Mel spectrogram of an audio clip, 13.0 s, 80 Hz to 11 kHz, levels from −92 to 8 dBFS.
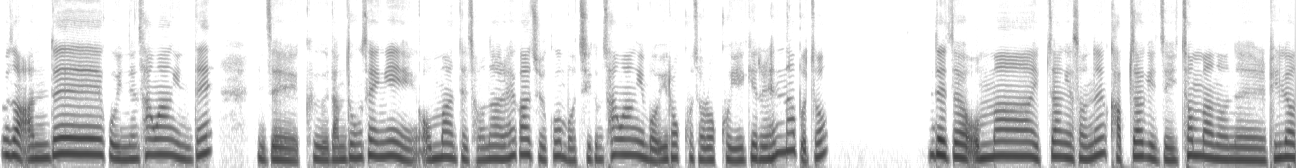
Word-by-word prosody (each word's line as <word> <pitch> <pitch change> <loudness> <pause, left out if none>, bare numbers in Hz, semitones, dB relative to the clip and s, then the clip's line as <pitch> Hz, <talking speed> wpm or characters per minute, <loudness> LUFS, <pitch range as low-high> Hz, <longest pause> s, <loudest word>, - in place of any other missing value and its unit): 그래서 260 -2 +2
안 215 0 0
되고 280 -3 +4
있는 205 0 -1
상황인데 270 0 -1 0.5
이제 195 -3 -1
그 200 -3 -2
남동생이 225 +1 0
엄마한테 215 +1 -1
전화를 205 +3 -2
해 245 - 0
가지고 250 -4 -2
뭐 185 -4 -4
지금 205 +2 -6
상황이 265 +2 -1
뭐 190 -6 0
이렇고 215 +3 -2
저렇고 195 0 -3
얘기를 200 +2 0
했나 305 +9 +1
보죠? 250 -4 -3 1.0
근데 270 0 +6
이제 240 -1 +3
엄마 245 +3 +3
입장에서는 225 +2 0
갑자기 240 +2 0
이제 200 -1 -1
20,000,000 235 +4 +1
원을 195 -2 +1
빌려 230 +2 +3
220 Hz, 325 characters per minute, -23 LUFS, 200-250 Hz, 1.0 s, 근데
